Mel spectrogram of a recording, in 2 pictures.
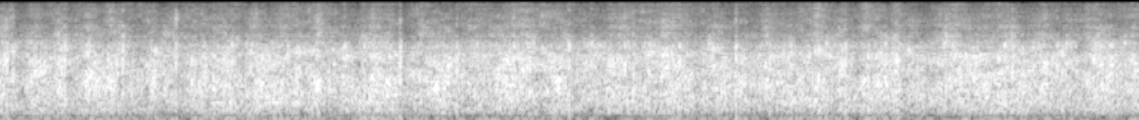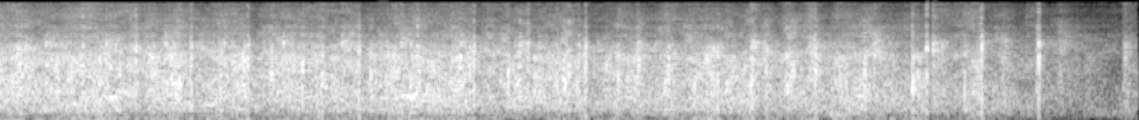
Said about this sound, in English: let's give a round of applause for Dr.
